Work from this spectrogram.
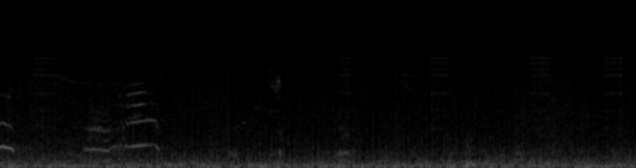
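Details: Cat mewing during play: a quick falling mew opens, then a longer meow that rises and holds. The rest is quieter, with faint clicks and soft sounds over a low background hum.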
